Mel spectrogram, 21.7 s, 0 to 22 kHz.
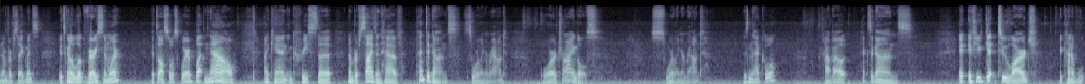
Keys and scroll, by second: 0.3 super+s, 5.6 super+s, 10.8 super+s, 16.6 super+s, 21.2 super+s.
